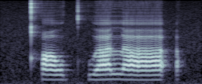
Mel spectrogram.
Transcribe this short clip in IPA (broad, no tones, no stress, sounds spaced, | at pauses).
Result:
qʰ ɔː kʷʰ a l aː ʔ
